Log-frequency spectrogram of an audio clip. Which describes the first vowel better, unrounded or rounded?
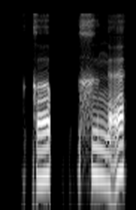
unrounded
